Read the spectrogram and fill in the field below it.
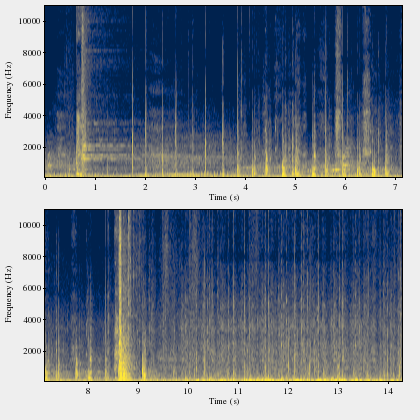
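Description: Footsteps run quickly over wooden boards and ground.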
